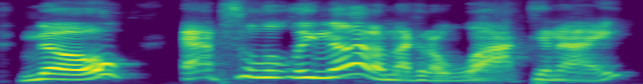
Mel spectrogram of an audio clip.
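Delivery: loud, high mock outrage; retold shout easing into firm refusal; emphatic refusal. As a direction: shoot the question down hard.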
